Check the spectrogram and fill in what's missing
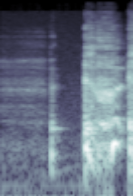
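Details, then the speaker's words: An adult recovering from illness, with a croaky voice, snotty nose and lingering hacking cough, makes a faint short throat sound, then a harsh, noisy cough burst. "So, I do apologize that I'm just going to be coughing, sniffling, and talking to you in a very sexy voice."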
